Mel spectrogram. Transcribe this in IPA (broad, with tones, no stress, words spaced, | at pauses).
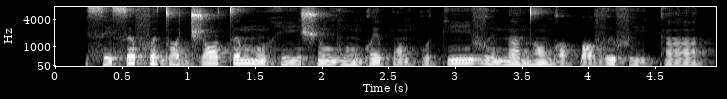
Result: si˨sə˦fə˧dɔ˨ d͡ʒɔ˧ tə˦mũ˨hiː˧ ʃũ˧vũ˨ɡʷe˦˨pɔ̃˨ kʷə˨kiː˦vɨ˧nã˧ dɔ̃˧ɡɔ˨ k͡pɔ˨vɨ˦fiː˨ kã˧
